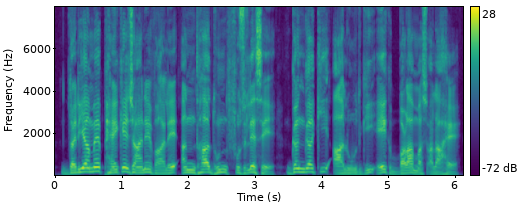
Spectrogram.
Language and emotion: Urdu, neutral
